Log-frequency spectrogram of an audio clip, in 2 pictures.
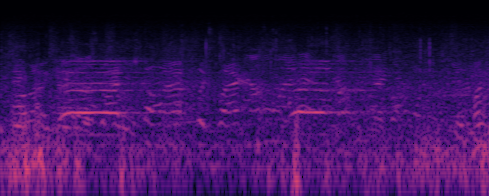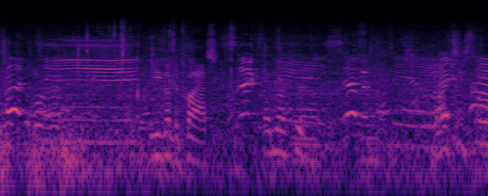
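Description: Men talk and call out at a distance outdoors.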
